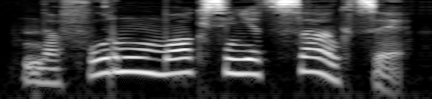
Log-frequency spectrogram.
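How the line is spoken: Dull, gloomy voice. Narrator (Russian): унылым голосом напомнил лаборант

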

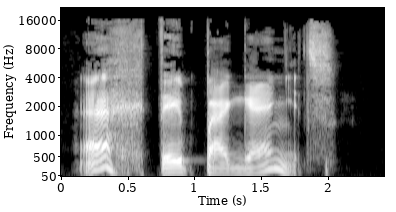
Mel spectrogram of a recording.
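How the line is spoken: Mock-menacing voice. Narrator (Russian): он заговорил нарочито грозным голосом

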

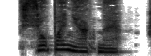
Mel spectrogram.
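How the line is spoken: Whispering. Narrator (Russian): шепотом сказал Фадейка

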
